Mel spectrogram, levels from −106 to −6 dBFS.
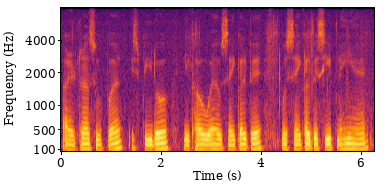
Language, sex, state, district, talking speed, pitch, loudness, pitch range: Hindi, male, Jharkhand, Ranchi, 145 wpm, 105 Hz, -16 LUFS, 100-110 Hz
